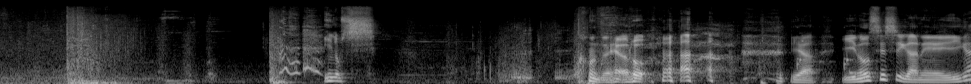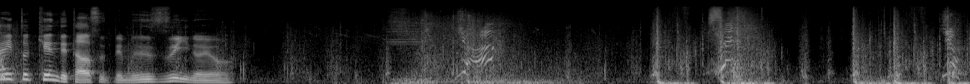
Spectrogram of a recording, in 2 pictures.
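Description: A sword swishes and strikes.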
